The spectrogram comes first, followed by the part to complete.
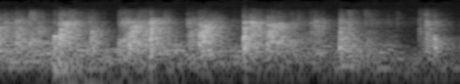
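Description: Audience clapping: a brisk round of many individual hand claps, thinning out near the end.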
